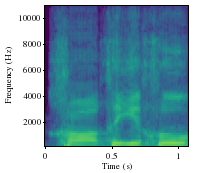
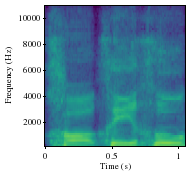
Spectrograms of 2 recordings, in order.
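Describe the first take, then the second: No difference in how they are said.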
